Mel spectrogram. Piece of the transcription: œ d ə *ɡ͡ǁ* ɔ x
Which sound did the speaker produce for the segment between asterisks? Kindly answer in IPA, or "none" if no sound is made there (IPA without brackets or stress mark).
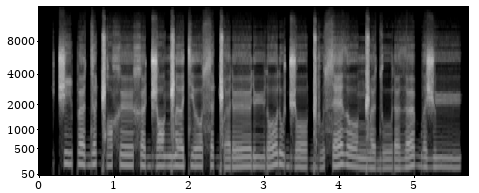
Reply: ɡ͡ǁ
